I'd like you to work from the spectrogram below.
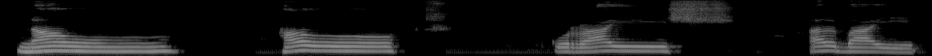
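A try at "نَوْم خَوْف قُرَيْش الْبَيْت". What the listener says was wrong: Coba yang 4 harokat gimana coba? Naum 4 harokat. Tadi 2 harokat. Ya, semua huruful hijaiyah tidak boleh dibaca memonyong kecuali huruf waw atau huruf tersebut berharokat dhamma.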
